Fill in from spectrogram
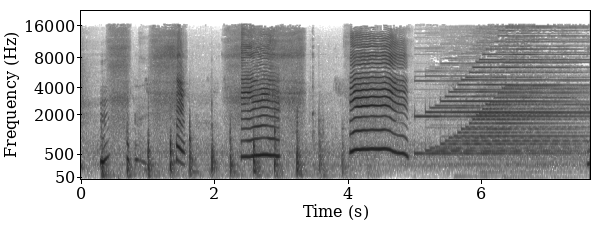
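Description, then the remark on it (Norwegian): Shrill, squawking squeals from a grass blade whistle blown between the thumbs come in short bursts, then two longer wavering blasts, followed by a sustained rising tone. “Legg gresstrå mellom tomlene og blås hardt, så du lager en pipende lyd.”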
